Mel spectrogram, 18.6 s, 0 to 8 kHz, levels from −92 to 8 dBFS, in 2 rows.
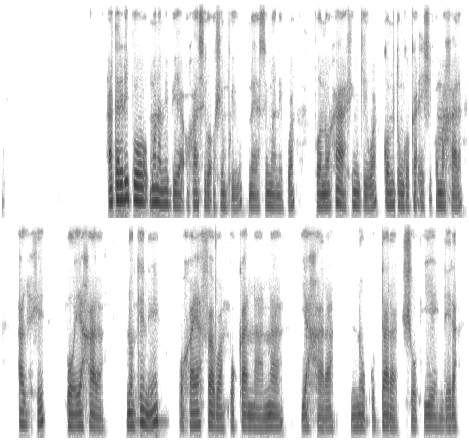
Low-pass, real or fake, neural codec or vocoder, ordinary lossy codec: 7.2 kHz; real; none; Opus, 32 kbps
